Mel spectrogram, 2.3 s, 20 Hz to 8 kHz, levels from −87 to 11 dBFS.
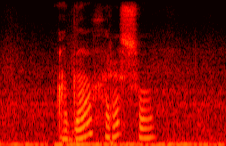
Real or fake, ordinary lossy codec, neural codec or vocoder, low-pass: real; none; none; none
